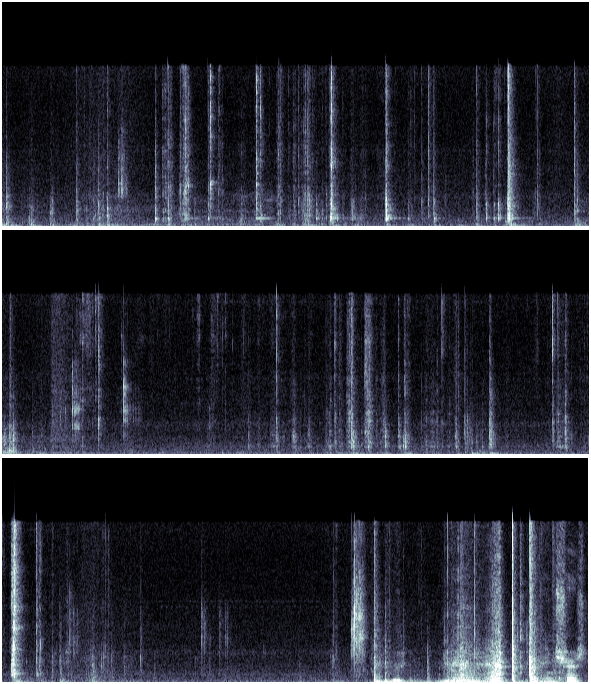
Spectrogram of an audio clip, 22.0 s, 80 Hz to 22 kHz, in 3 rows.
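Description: Scattered light plastic clicks and taps from a Dell Inspiron N5110 laptop being handled on a hard table. From about nineteen seconds in, a dense, louder clatter of knocks and clicks as the laptop is turned over and its lid opened.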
